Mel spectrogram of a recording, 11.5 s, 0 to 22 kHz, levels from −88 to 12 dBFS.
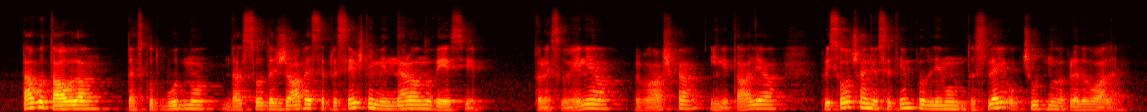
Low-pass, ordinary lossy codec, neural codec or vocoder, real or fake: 19.8 kHz; none; autoencoder, 48 kHz, 128 numbers a frame, DAC-VAE, trained on Japanese speech; fake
